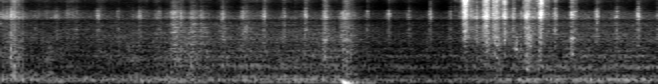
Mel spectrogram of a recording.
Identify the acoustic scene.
kitchen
